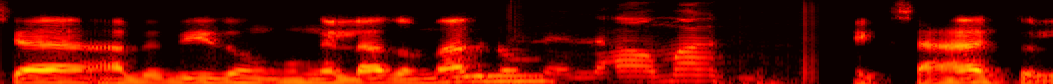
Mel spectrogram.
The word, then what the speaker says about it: magnum: Entonces, la palabra magnum viene justamente del latín. En latín no se pronuncia magnum, sino magnum. Y bueno, significa grande.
